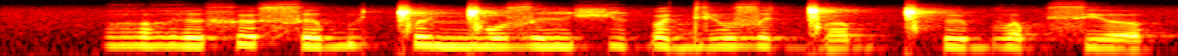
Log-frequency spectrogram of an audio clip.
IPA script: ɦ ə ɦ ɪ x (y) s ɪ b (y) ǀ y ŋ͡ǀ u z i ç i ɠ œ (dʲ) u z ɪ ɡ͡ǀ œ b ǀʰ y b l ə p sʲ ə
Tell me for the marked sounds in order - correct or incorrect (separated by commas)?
correct, correct, correct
